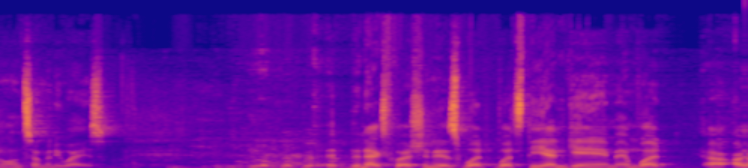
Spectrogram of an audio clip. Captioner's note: laughter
